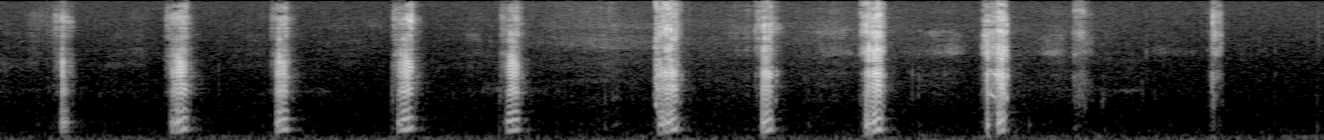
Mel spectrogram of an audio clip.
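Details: Female ferret coughing since mid-May, during moulting; owner hopes it is a cold or hair stuck in the bronchi but suspects bronchitis: about ten short, sharp, dry coughs in a quiet room.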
